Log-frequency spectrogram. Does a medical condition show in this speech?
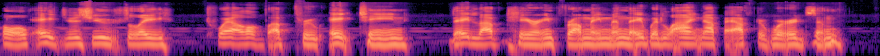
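Yes: ALS; rare incurable progressive neurodegenerative disease, diagnosed about 3 years ago, lost ability to walk, wheelchair user.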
